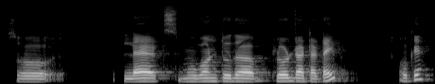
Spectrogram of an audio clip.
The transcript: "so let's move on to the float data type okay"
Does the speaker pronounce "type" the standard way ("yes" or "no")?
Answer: yes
